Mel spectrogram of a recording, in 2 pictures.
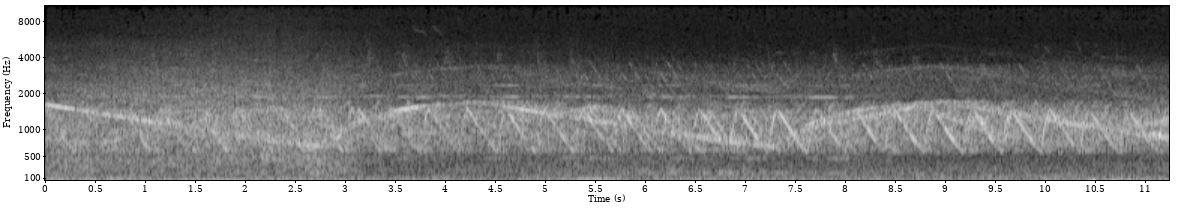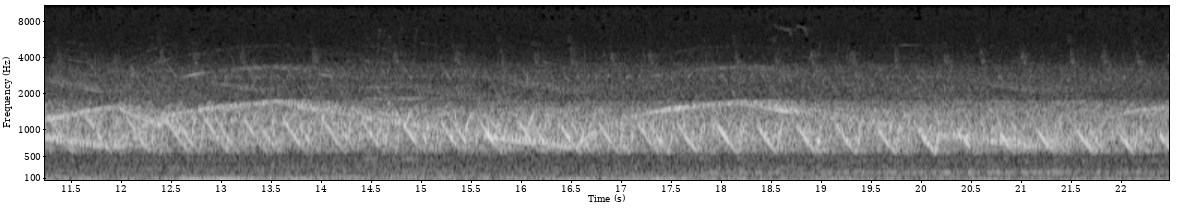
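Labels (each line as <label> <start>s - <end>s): A bird chirps repeatedly. 0.0s - 22.5s
An ambulance siren sounds repeatedly. 0.0s - 22.5s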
